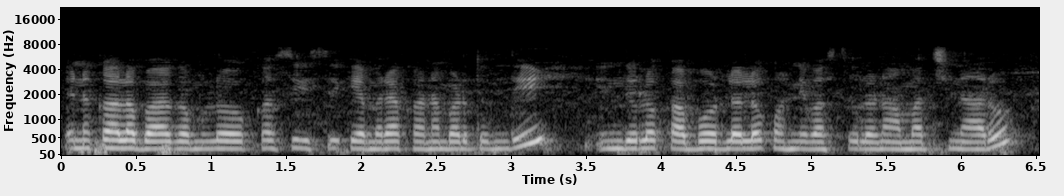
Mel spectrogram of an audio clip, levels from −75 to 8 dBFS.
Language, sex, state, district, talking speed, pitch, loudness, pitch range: Telugu, female, Telangana, Mahabubabad, 120 wpm, 200 Hz, -17 LUFS, 195-210 Hz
